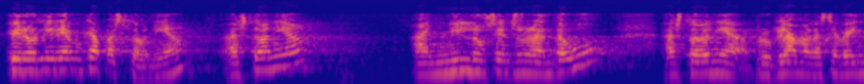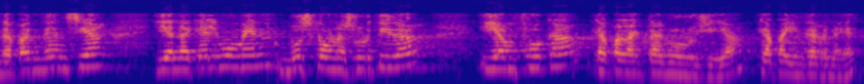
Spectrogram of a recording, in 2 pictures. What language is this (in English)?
Catalan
